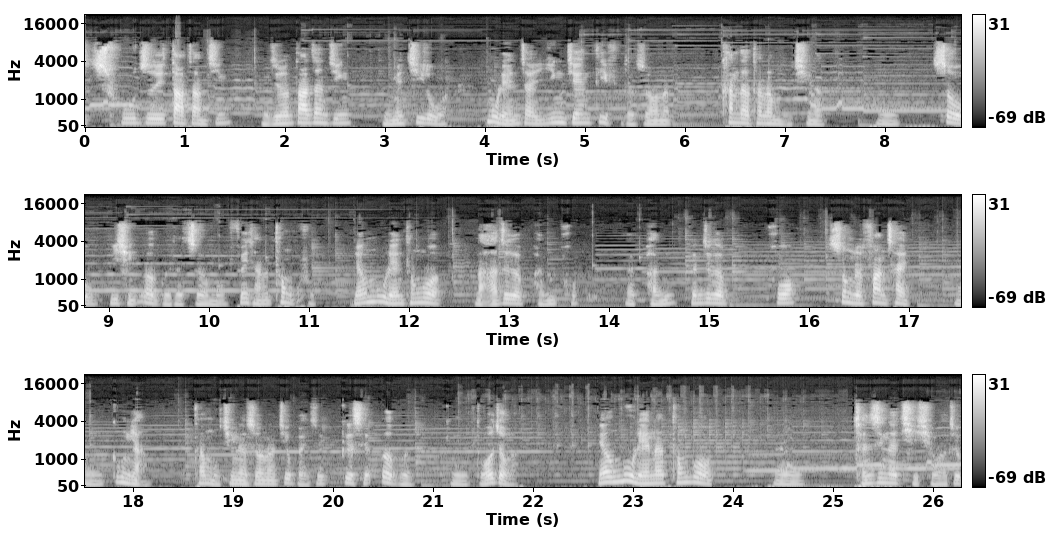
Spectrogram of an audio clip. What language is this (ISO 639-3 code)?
zho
